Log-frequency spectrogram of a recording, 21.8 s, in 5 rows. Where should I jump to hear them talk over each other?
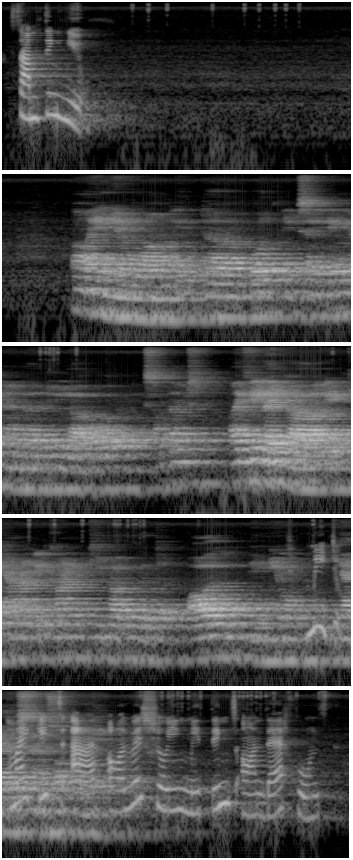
17.2 s

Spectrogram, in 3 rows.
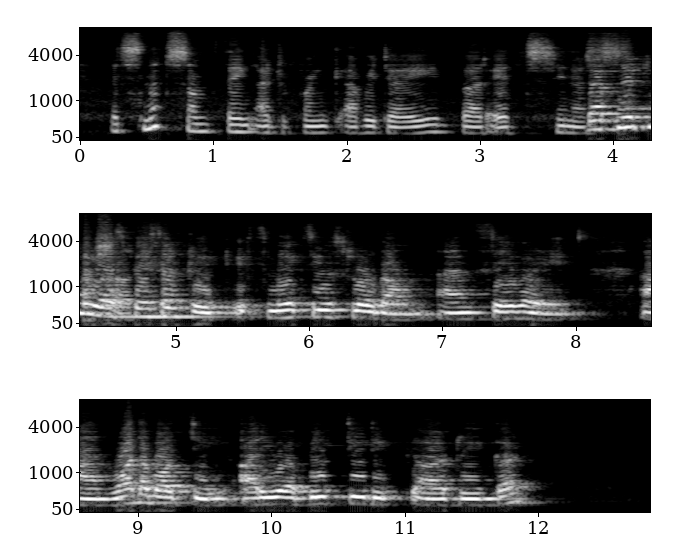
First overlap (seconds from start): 3.8 s

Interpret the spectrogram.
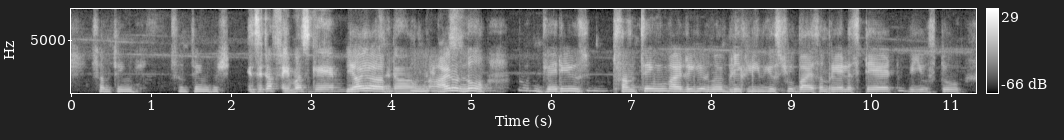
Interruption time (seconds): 3.4 s

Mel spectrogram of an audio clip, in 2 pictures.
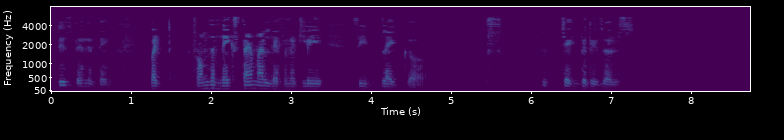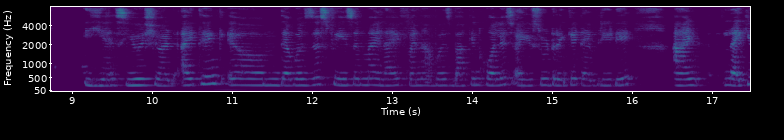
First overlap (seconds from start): none

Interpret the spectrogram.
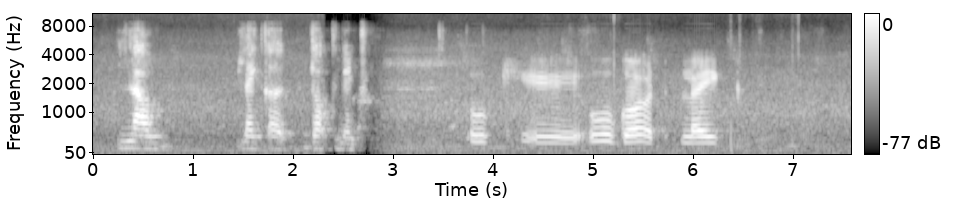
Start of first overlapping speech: none

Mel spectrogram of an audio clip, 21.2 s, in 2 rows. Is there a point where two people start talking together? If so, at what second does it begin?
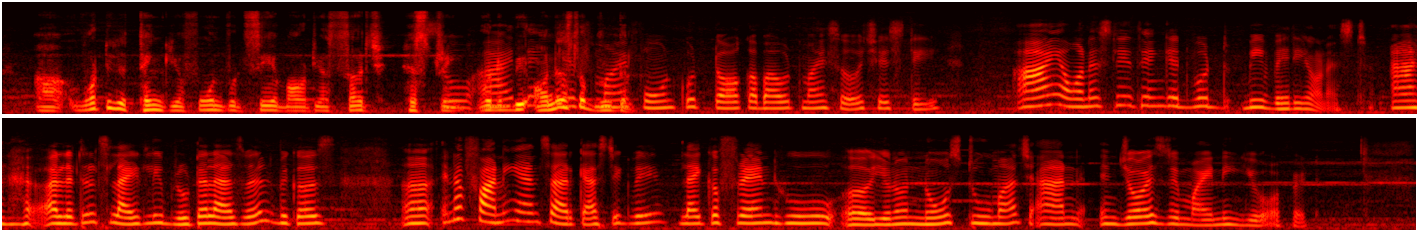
3.3 s

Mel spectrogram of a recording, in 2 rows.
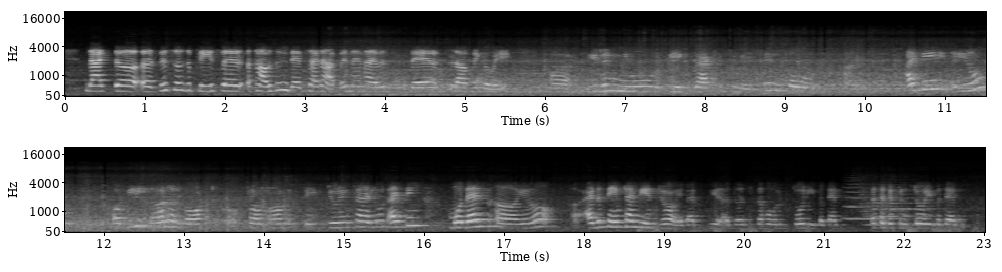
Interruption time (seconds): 3.4 s

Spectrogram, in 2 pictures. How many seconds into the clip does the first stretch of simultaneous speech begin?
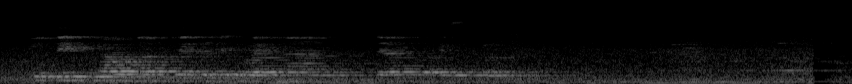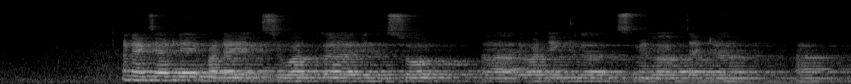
none

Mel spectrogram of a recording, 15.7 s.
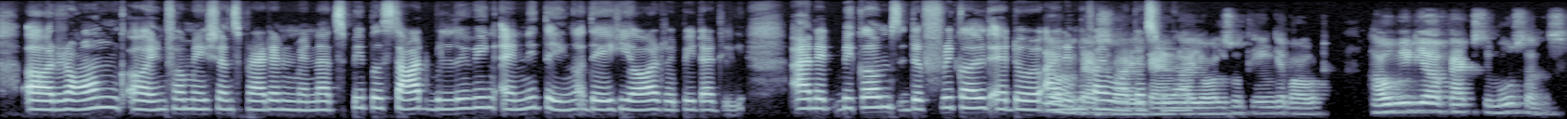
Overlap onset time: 10.4 s

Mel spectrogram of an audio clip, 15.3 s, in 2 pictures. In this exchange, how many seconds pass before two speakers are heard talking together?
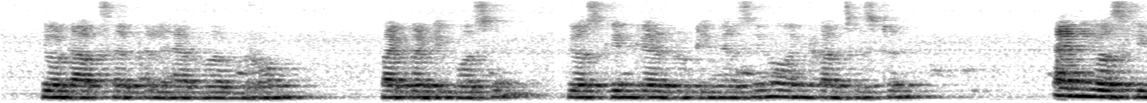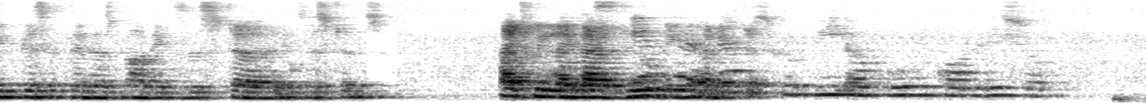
11.3 s

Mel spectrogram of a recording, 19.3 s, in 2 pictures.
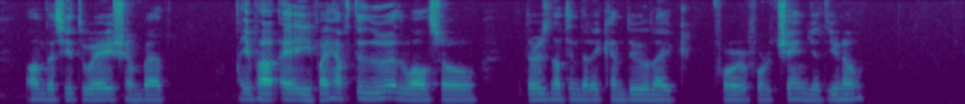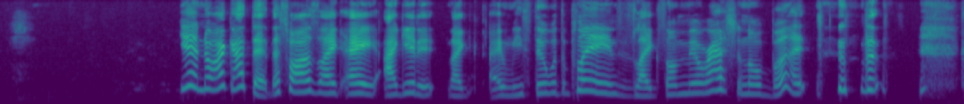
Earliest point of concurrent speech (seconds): none

